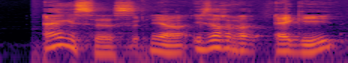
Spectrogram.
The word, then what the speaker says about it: Agassiz: Ja, ähnlich wie Josh Bryson fand, was mit Graham Agassi, wie wird Graham Agassi eigentlich ausgesprochen? Ja. Wie Agassi. Agassiz. Agassiz, ja.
